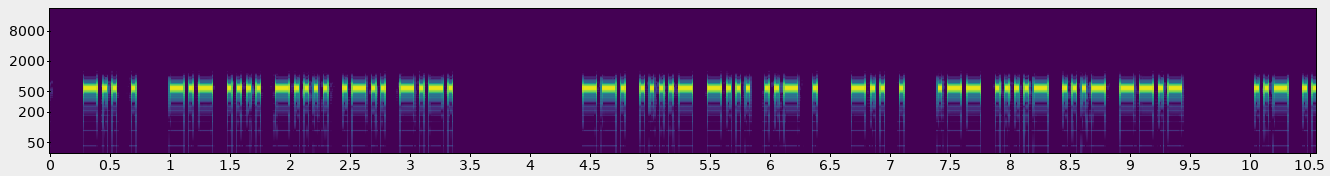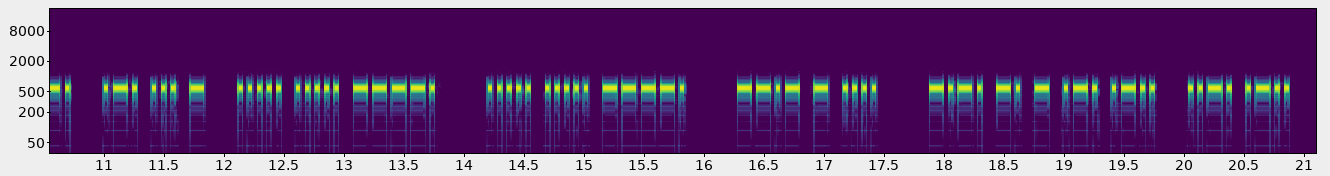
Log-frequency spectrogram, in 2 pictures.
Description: Morse code, heard as a keyed tone, about 30 wpm, 600 Hz. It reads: DE KH6LC G4BUE DE W4VQ UR RST 559 559 QTH CNTRL FL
